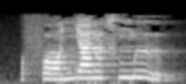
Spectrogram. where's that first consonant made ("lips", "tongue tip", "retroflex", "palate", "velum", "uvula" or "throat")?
lips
